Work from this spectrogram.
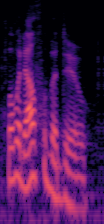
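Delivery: normal talking voice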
